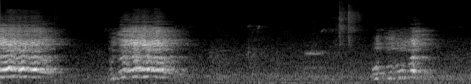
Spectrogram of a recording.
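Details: Goat bleating three times, each a short, nasal, wavering bleat with rich harmonics, the third weaker and trailing; a faint thin chirp sounds in the quiet gap between bleats.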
